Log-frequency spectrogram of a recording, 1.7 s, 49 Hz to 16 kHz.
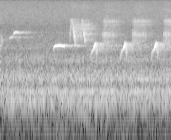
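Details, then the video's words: Common nightingale at night in Pälkäne, Finland, June 2016: a short phrase of a high sliding whistle followed by three sharp, evenly spaced chipping notes against a faint low hum. "Etelänsatakieli (Luscinia megarhynchos)"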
